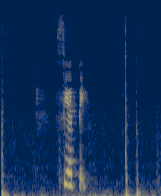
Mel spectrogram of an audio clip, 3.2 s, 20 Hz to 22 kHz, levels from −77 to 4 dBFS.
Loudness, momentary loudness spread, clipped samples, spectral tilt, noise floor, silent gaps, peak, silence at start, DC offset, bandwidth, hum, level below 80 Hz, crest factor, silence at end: -22 LUFS; 17 LU; under 0.1%; -5 dB/octave; -46 dBFS; none; -4 dBFS; 0.05 s; under 0.1%; 16.5 kHz; none; -38 dBFS; 22 dB; 0.15 s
